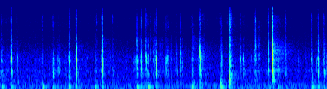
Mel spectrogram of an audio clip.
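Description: Fingertips and long nails type on a mint-green retro plastic mechanical keyboard with round plastic keycaps and a hollow body. The result is a quick, irregular run of short, bright clicks and clacks with a thin, hollow ring.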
